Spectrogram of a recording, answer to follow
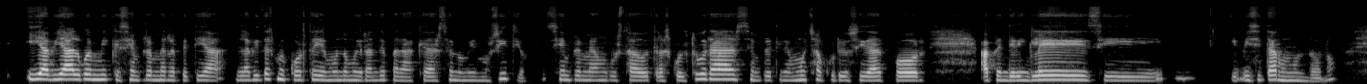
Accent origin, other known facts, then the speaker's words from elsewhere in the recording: Spain; moved away as an adult; Yo, que hace unos 20 años salí de España, lo hice porque ya estaba trabajando en una empresa hacía varios años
